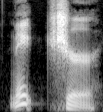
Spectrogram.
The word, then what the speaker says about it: nature: say choo choo choo Nate sure Nate sure nature tu shoot but it's choo-choo nature mixture repeat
